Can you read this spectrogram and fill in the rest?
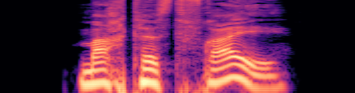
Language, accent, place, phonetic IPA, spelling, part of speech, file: German, Germany, Berlin, [ˌmaxtəst ˈfʁaɪ̯], machtest frei, verb, De-machtest frei.ogg
- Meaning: inflection of freimachen: 1. second-person singular preterite 2. second-person singular subjunctive II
